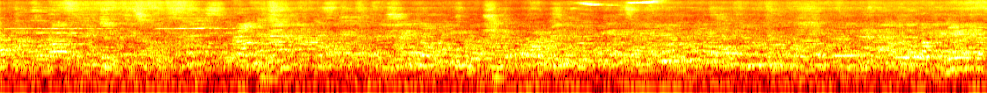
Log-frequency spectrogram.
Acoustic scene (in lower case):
crowded indoor space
